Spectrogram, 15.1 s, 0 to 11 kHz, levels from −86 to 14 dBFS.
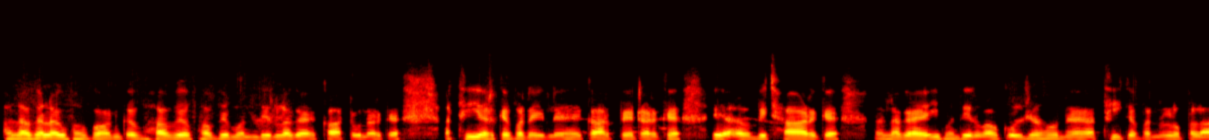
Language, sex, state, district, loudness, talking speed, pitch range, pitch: Magahi, male, Bihar, Lakhisarai, -17 LUFS, 95 wpm, 135-145 Hz, 140 Hz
